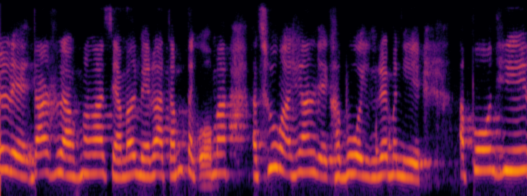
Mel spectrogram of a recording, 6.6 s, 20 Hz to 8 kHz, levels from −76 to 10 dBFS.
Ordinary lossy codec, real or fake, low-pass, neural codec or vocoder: Opus, 32 kbps; fake; 7.2 kHz; codec, 16 kHz, 4 kbps, X-Codec, HuBERT features, trained on general audio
